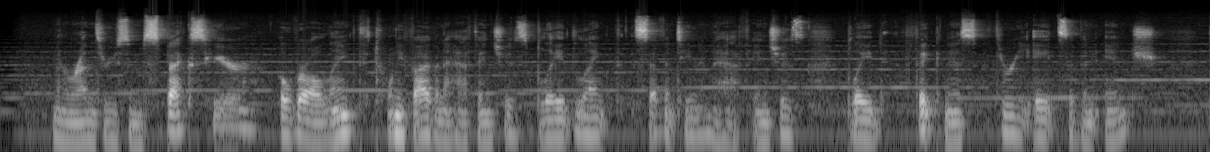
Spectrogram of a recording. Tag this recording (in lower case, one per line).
speech
music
